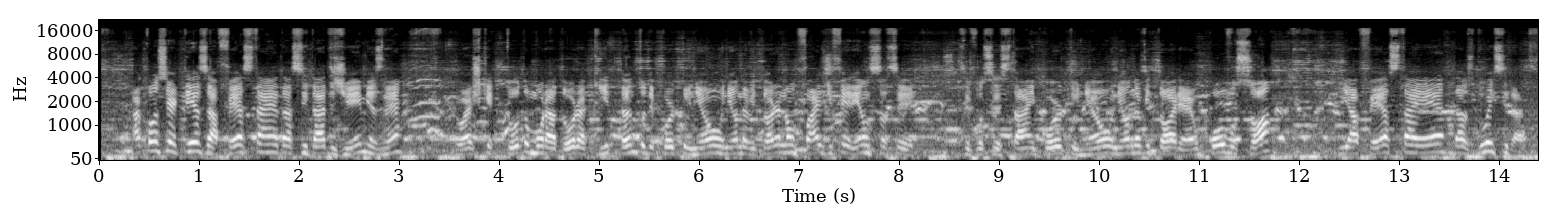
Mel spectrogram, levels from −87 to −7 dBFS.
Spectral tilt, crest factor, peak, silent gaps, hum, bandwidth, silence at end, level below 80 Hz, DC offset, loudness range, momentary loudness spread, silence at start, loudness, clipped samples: -3.5 dB/octave; 16 dB; 0 dBFS; none; none; 17.5 kHz; 0 s; -34 dBFS; under 0.1%; 2 LU; 6 LU; 0 s; -16 LUFS; under 0.1%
